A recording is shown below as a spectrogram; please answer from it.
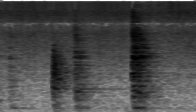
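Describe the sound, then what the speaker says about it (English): Garlic and ginger stirred in a pan with a fork during fried rice cooking: three quick scraping swishes over a faint steady sizzle, close and fairly quiet. "So we're going to go ahead and stir that around just for about a minute just to incorporate everything."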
